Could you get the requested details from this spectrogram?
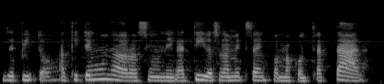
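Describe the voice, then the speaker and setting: A woman's voice: on the low side, steady tone, fast, highs cut off. A middle-aged woman giving an English grammar lesson, explaining patiently and checking in with frequent tag questions. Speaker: English teacher.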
